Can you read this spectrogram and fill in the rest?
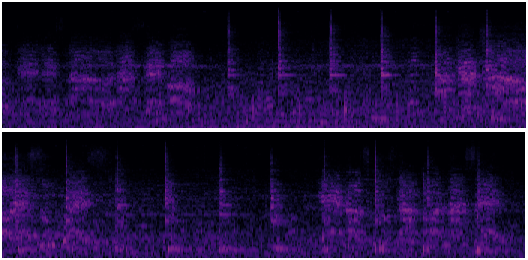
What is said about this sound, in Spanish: Las niñas, jóvenes y mujeres reunidas se mueven al ritmo de una canción que gritan con fuerza una canción que denuncia los abusos que sufren las mujeres cada día y que señalan directamente a las instituciones que no responden.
